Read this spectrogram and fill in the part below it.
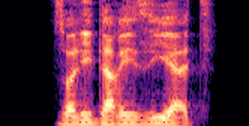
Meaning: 1. past participle of solidarisieren 2. inflection of solidarisieren: third-person singular present 3. inflection of solidarisieren: second-person plural present
- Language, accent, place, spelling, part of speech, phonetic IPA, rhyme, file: German, Germany, Berlin, solidarisiert, verb, [zolidaʁiˈziːɐ̯t], -iːɐ̯t, De-solidarisiert.ogg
